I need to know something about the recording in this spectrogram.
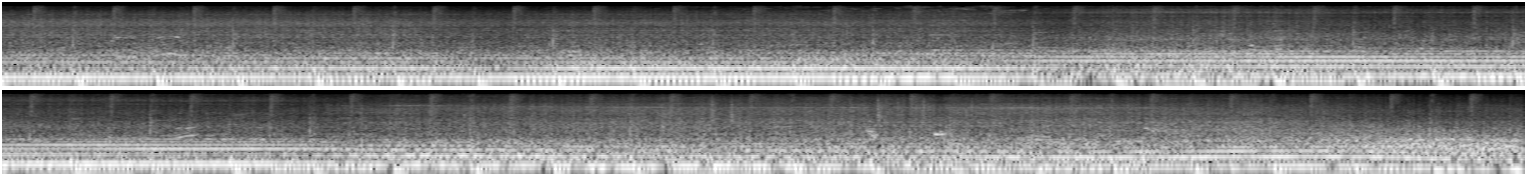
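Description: Airplane engines drone steadily and loudly, with a shift in pitch partway through.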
